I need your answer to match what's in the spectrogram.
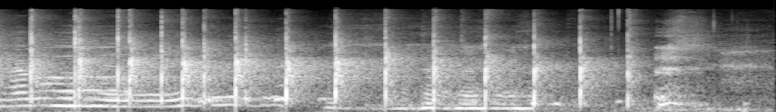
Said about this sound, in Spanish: démosle la bienvenida y un fuerte aplauso a nuestra invitada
